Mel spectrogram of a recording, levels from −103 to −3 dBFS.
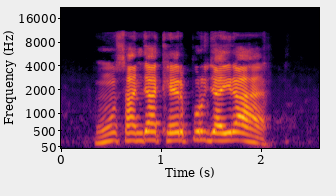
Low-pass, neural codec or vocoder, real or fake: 10.8 kHz; codec, 24 kHz, 3.1 kbps, DualCodec; fake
